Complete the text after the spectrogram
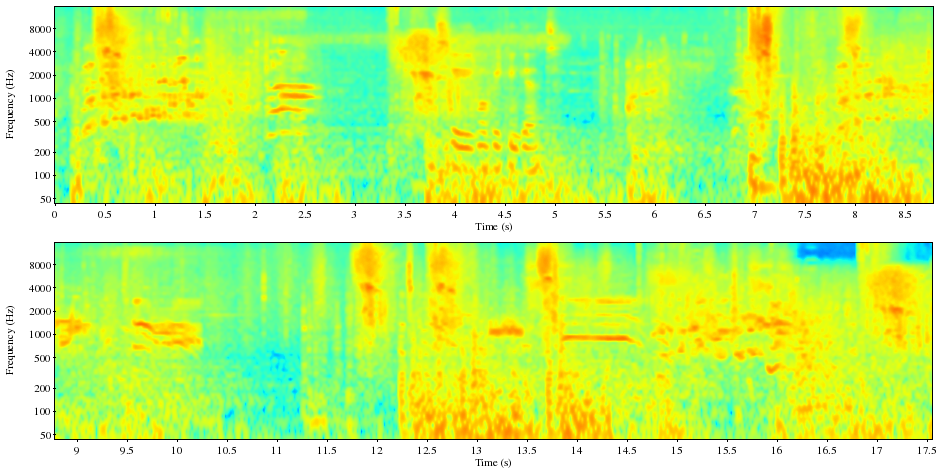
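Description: Machine creatures shriek and screech in short rising cries.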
